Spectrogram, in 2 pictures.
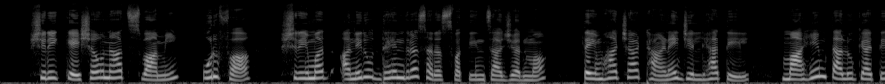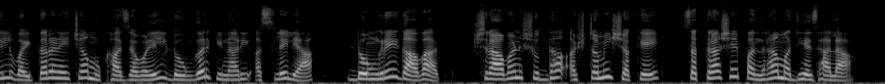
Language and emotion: Marathi, neutral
